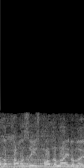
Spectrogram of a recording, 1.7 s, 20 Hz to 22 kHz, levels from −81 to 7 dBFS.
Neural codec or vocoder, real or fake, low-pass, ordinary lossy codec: none; real; 7.2 kHz; MP3, 48 kbps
